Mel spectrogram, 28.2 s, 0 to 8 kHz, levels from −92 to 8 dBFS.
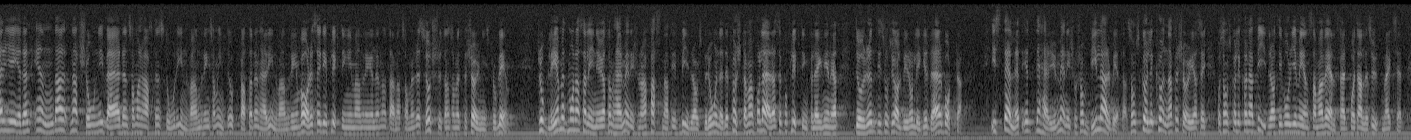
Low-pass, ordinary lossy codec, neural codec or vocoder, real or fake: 7.2 kHz; none; none; real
